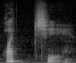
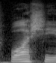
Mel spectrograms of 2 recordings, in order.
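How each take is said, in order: First: The middle consonant is a 'ch' sound. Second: The middle consonant is a soft 'sh' sound. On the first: "They use chi" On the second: "instead of using like she"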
